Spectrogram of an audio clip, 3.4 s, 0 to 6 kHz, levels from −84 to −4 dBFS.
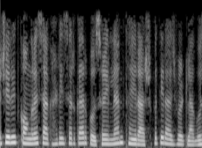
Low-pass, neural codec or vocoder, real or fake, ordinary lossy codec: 5.4 kHz; none; real; none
